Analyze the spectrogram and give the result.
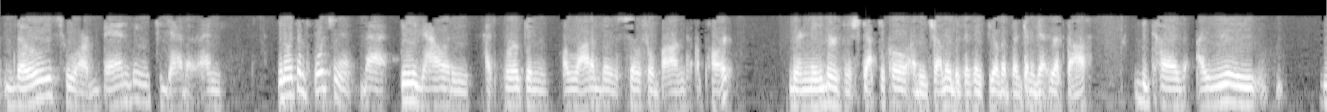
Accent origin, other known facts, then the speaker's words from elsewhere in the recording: New York, United States; moved away; I'm from New York, where it's also a melting pot.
